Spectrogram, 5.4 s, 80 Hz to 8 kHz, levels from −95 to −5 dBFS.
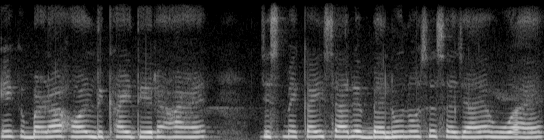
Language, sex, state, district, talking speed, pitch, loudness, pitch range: Hindi, female, Bihar, Madhepura, 175 wpm, 285 Hz, -28 LUFS, 275-295 Hz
